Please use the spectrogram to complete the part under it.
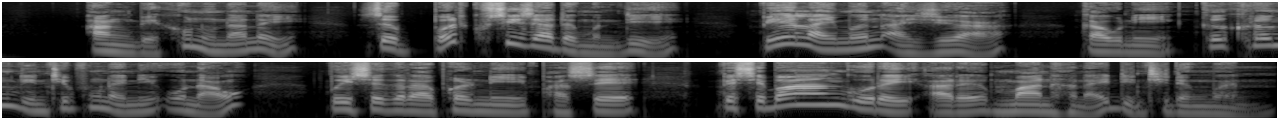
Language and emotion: Bodo, happy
